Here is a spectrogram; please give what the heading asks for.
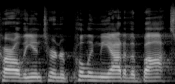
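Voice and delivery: ordinary talk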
